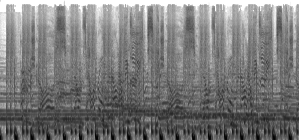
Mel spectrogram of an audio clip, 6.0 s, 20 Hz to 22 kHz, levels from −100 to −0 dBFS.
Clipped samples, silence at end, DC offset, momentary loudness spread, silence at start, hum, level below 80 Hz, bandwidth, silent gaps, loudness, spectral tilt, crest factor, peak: under 0.1%; 0 s; 0.2%; 2 LU; 0 s; none; -14 dBFS; 19 kHz; none; -13 LUFS; -5.5 dB/octave; 12 dB; 0 dBFS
